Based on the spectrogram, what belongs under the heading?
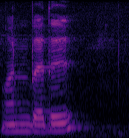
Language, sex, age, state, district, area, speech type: Tamil, female, 60+, Tamil Nadu, Tiruppur, rural, read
